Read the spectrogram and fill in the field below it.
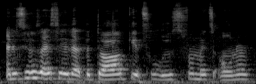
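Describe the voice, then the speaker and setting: Young woman, slightly high voice, giggly casual vlog storyteller. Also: steady tone, quick pace, a little mellow, breathy edge. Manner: giggly, chatty, lots of fillers. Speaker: vlogger.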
